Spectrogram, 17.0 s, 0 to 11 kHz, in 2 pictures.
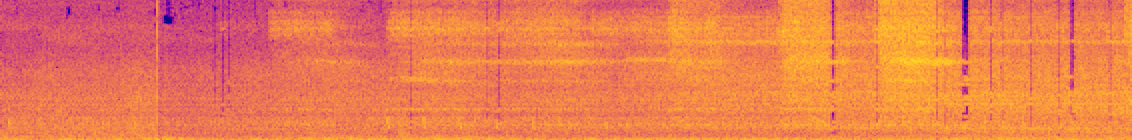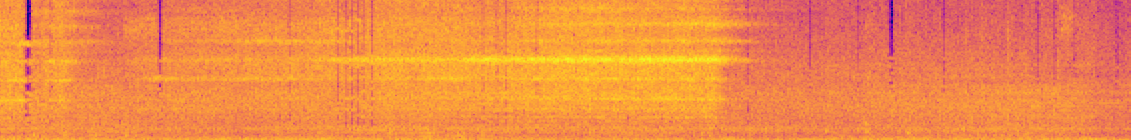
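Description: A DB Class 643 Talent diesel multiple unit rolls past on a curve with a steady low rumble. High-pitched wheel squeal comes and goes as it takes the curve, and stops about 14 seconds in.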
